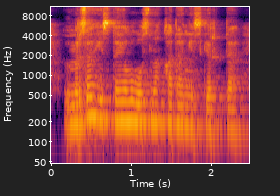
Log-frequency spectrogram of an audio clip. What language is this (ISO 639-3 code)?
kaz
